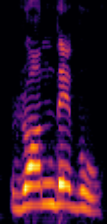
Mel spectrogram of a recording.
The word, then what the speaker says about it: rendezvous: This word is not pronounced as rendezvous but is pronounced as rendezvous.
